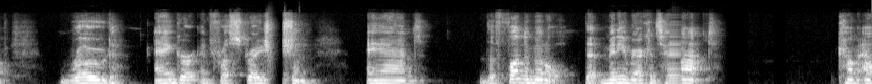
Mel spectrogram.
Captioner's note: connection lost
